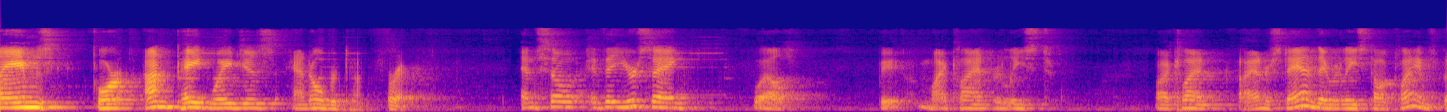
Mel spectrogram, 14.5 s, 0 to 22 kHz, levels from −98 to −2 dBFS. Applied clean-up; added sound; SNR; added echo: neural separator model SepFormer DNS4.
